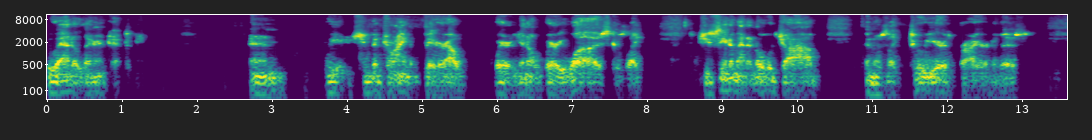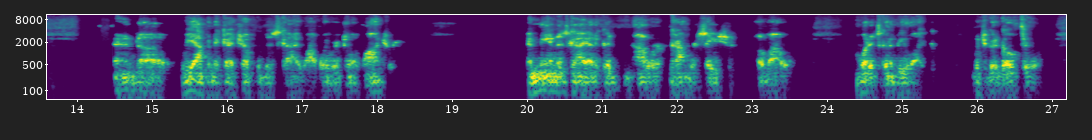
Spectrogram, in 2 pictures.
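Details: Alaryngeal speech from a real laryngectomee after a total laryngectomy in 2020 for throat cancer, followed by chemotherapy and radiation.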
